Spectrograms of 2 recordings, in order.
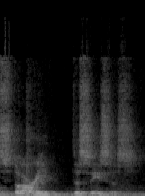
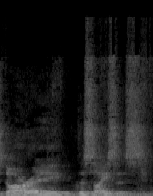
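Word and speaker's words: stare decisis: the English common law legal system is called starry diseases any any Latin scholars in here anybody who's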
